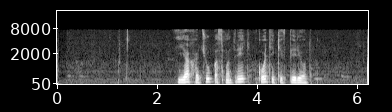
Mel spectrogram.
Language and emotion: Russian, neutral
